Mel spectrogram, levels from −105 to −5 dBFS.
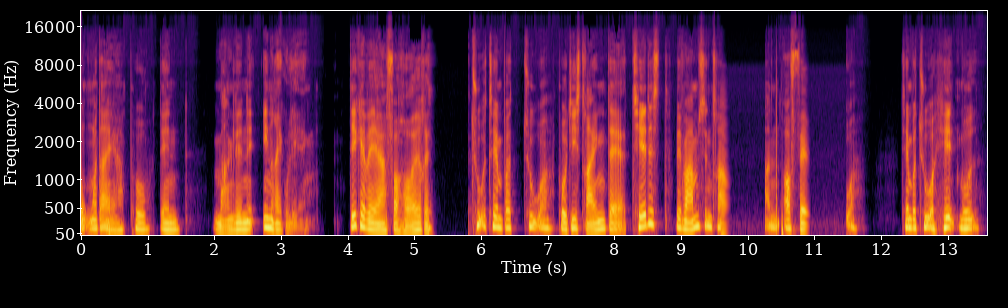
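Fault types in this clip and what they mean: loud pop: A sudden voltage step or pulse, likely from a plug, switch, static or driver glitch, was added to the signal. It is heard as a sharp pop around 10 dB above the sound at 0.41 s, just before "på den manglende indregulering", and as a double pop at 10.42 to 10.53 s.
call audio freeze: Packets were likely held up in transit until the jitter buffer ran empty, so the receiver stretched the last sound into a fading buzz or hiss. At 5.21 s, after "kan være for høje", this lasts 0.59 s, mostly silent. At 9.60 s it lasts 0.65 s. Each time the audio resumes where it stopped, with nothing lost.
long network dropout: Audio likely stopped arriving for a stretch, and that part was never played. At 10.82 s the receiver fills 0.65 s with a continuation of the last sound that never reaches silence. The audio then picks up further on, with that 0.65 s missing.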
